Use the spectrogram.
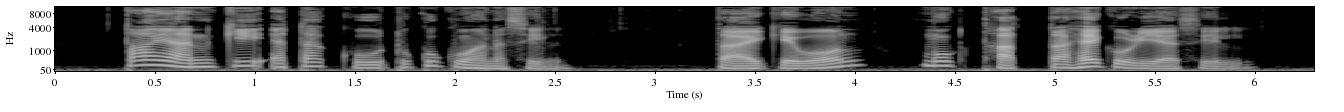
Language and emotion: Assamese, sad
